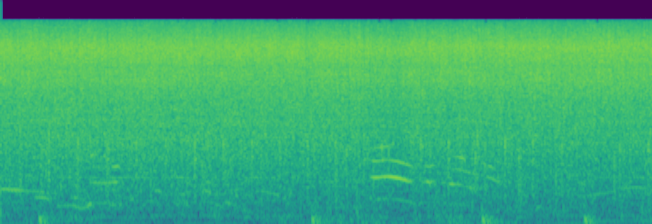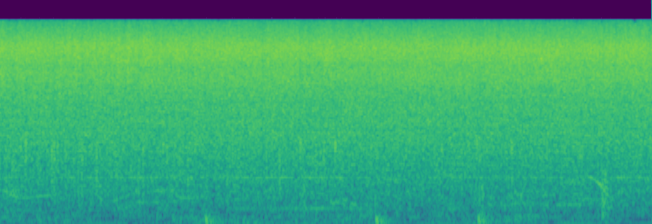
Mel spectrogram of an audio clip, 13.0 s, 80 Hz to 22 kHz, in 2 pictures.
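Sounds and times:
fireworks hissing: 0.0s - 13.0s
dull low thumps: 2.9s - 6.6s.

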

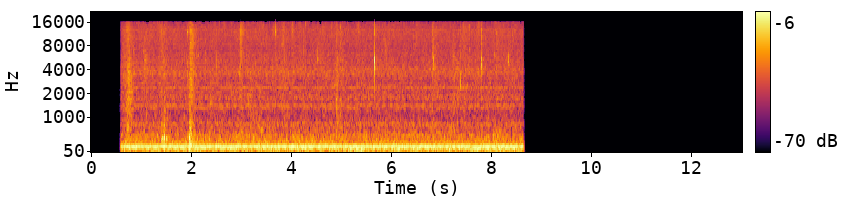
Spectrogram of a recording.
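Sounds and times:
steady low hum: 0.6s - 8.7s.

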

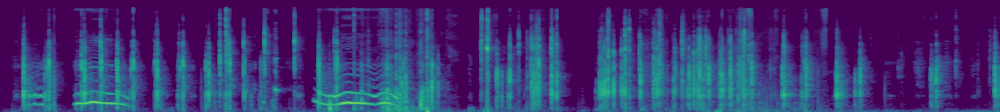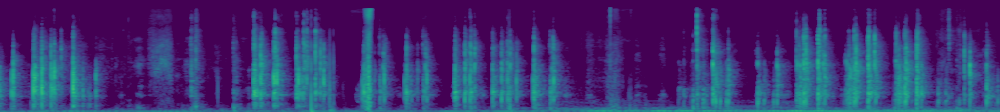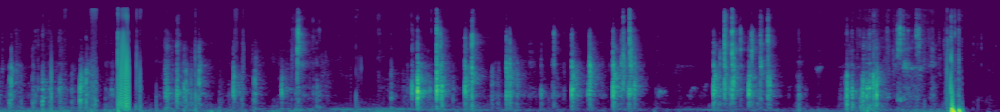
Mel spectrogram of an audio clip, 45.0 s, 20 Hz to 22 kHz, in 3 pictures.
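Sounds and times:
dog chewing plastic bottle: 5.8s - 16.5s, 25.0s - 45.0s.

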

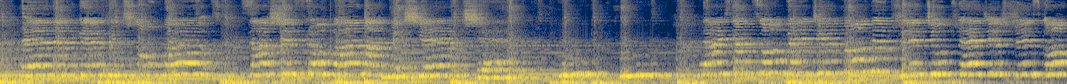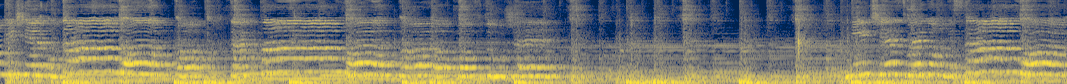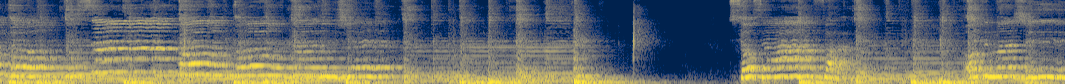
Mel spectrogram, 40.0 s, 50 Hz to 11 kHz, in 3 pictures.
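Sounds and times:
band with steady drum beat: 0.0s - 12.0s, 13.4s - 34.6s, 36.6s - 39.9s
young women singing: 0.0s - 20.6s, 23.9s - 31.8s, 38.7s - 39.9s.

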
